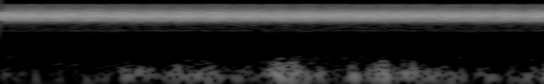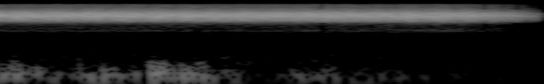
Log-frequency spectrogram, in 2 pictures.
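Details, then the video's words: Cicadas in Akamas National Park, Cyprus, fill the air with a steady, dense, high-pitched buzzing drone that holds unbroken for about five seconds before cutting off abruptly. "Cicadas in Akamas National Park in CYPRUS"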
